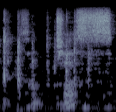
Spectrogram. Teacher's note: it's a letter z but an s sound voiceless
